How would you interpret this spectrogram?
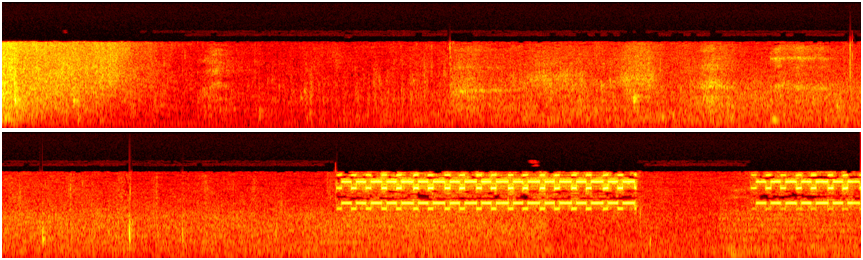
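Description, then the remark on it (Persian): A phone rings with a bright electronic ringtone in two bursts, the second starting after a short pause. It rises clearly over a quiet, rumbling background with no one speaking. “تلفنت زنگ میزنه.”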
